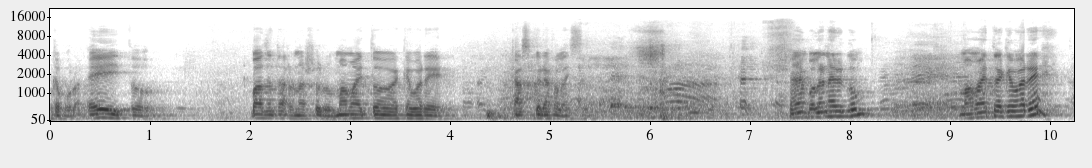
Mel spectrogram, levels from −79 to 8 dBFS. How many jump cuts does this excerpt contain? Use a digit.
0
